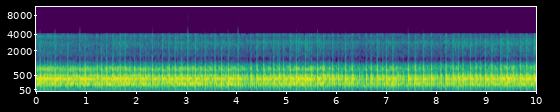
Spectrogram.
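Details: GoPed gsr40 two-stroke with 603 high-performance carb, low-speed needle leaned a quarter turn: low, loping idle with a wet, uneven burble; still too rich, idle too low.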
